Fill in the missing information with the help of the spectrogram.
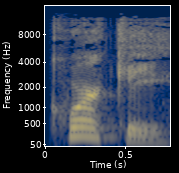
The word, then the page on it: quirky: American English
